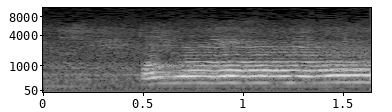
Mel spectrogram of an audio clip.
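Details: Samoyed dog Robin howling at dawn alongside the call to prayer, a sudden steady, rich, sustained tone that starts abruptly and holds level with many harmonics.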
